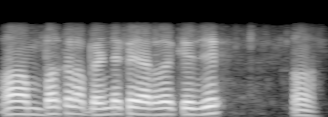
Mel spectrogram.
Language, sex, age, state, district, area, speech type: Kannada, male, 18-30, Karnataka, Shimoga, rural, conversation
